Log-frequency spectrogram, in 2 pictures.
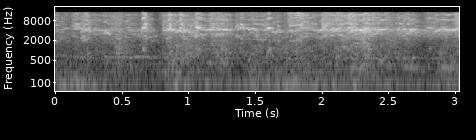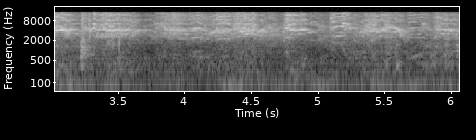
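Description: Dense, continuous chirping and chattering of a large number of caged lovebirds and other small cage birds.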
